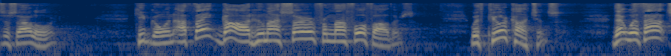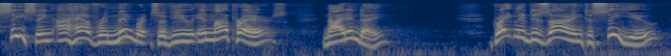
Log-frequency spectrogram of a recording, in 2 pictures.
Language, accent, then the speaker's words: English; the South, United States; I'm from the South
